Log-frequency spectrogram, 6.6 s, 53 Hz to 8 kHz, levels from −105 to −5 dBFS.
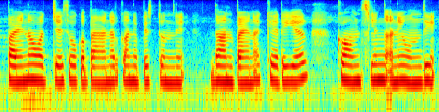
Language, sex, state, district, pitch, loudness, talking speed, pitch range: Telugu, female, Telangana, Hyderabad, 215 Hz, -17 LUFS, 100 wpm, 210-225 Hz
